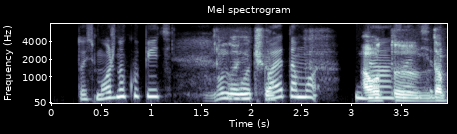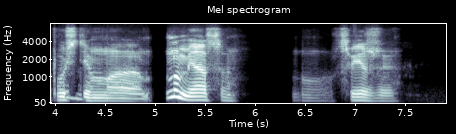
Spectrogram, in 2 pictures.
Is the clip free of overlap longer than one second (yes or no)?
no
